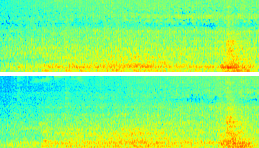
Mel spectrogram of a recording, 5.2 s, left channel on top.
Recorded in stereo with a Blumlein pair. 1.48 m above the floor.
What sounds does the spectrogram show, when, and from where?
0.2 s a sliding door: 35° right, 1.9 m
